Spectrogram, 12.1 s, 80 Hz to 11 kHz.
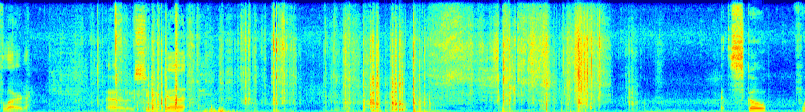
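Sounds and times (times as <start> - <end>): cardboard and plastic rustling: 1.1 - 9.6.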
